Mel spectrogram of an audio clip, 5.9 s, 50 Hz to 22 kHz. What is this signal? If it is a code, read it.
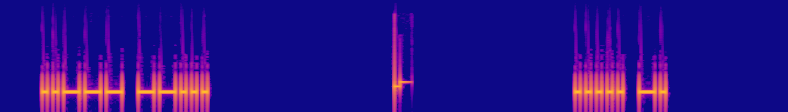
Morse code, heard as a keyed tone, about 30 wpm, 700 Hz. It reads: 27 5N
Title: Common Cut Numbers - 2-Digit 30wpm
